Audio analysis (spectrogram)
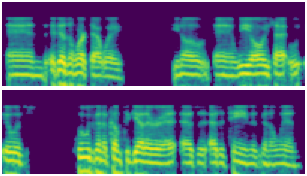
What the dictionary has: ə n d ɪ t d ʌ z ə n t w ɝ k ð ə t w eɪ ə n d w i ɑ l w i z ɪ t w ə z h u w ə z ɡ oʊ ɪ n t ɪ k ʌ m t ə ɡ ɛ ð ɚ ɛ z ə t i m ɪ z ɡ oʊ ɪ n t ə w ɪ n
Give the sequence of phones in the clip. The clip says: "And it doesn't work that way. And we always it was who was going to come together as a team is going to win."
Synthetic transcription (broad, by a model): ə n ɪ t d ʌ z ə n t w ɝ k ð ə t w eɪ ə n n w i ɑ l w i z ɪ t w ə z h u w ə z ɡ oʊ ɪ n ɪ k ʌ m t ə ɡ ɛ ð ɚ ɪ z ə t i m ɪ z ɡ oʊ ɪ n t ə w ɪ n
